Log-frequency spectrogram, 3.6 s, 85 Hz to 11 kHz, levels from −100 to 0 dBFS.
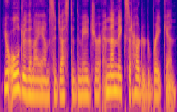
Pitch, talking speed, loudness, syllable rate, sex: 190 Hz, 270 wpm, -19 LUFS, 6.7 syllables/s, female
